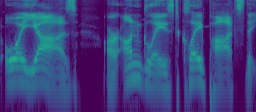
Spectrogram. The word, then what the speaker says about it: ollas: Ollas, spelled O-L-L-A-S, pronounced Oyas, are unglazed clay pots that you bury in the garden up to the neck and fill with water.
